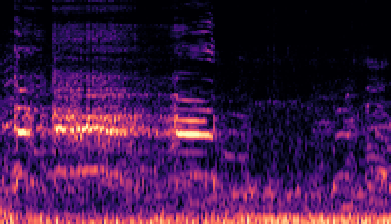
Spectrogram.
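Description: Roosters crow repeatedly at a busy chicken market in Calumpit, with several long cock-a-doodle-doo calls in the first second and a half over steady crowd noise and low rumble; faint clucking continues afterward.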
